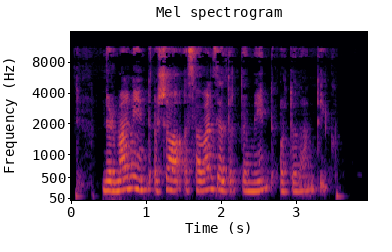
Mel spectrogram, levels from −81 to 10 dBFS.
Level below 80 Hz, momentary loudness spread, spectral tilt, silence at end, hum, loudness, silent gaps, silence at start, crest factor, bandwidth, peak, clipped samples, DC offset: -60 dBFS; 14 LU; -2.5 dB/octave; 0.35 s; none; -24 LUFS; none; 0.05 s; 22 dB; 12 kHz; -4 dBFS; under 0.1%; under 0.1%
